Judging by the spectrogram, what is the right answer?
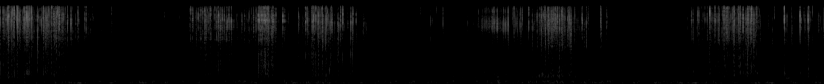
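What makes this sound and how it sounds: A handful of small round wooden beads is poured and shaken in cupped hands, making repeated bursts of dense, bright, high-pitched clicking and rattling. Each burst is separated by brief near-silent pauses.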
